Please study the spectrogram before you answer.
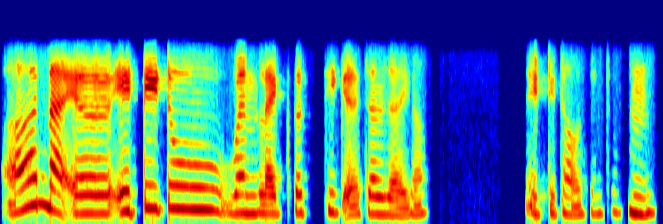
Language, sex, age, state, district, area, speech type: Hindi, female, 60+, Madhya Pradesh, Bhopal, urban, conversation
